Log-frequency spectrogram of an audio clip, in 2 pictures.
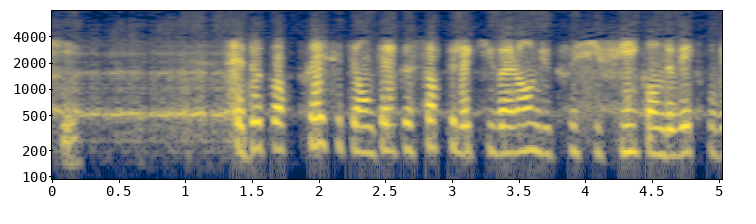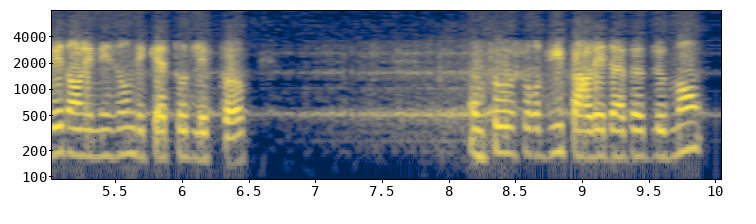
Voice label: Mort Staline repondeur

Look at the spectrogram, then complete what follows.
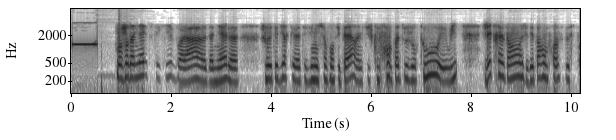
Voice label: Jeune fan répondeur; Jeune fan de La-bas

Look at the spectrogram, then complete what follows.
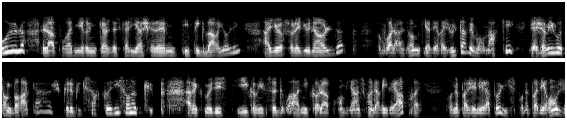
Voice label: Gouvernement modeste repondeur

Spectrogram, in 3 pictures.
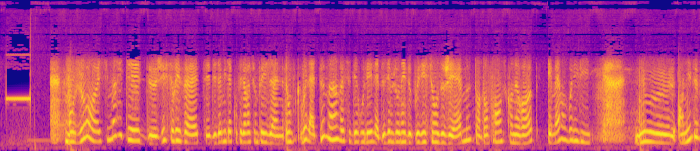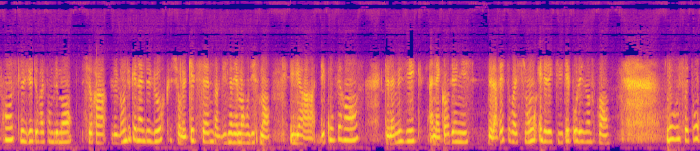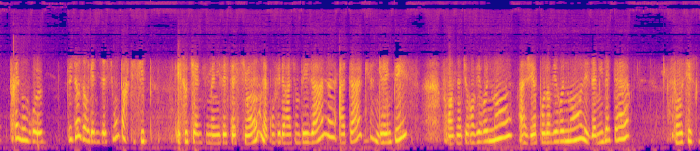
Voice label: repondeur; Lutte contre OGM

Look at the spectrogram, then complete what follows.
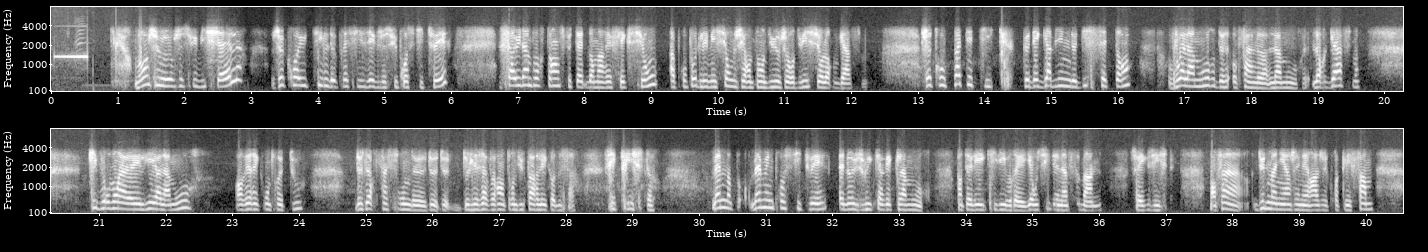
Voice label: repondeur; Orgasme feminin et amour

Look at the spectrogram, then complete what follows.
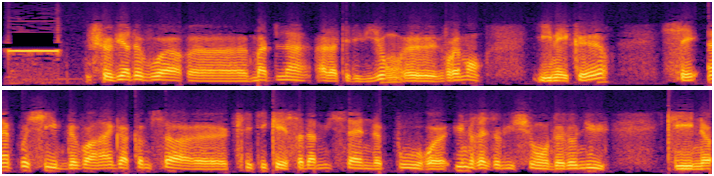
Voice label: Irak repondeur; Madelin

